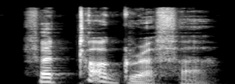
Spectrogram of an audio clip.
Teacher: It's the second syllable that has the main stress in photographer.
